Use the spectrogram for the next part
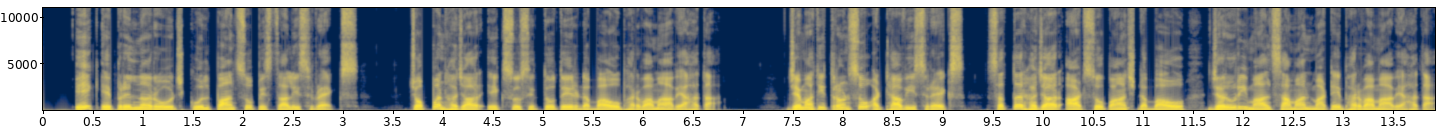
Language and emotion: Gujarati, neutral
